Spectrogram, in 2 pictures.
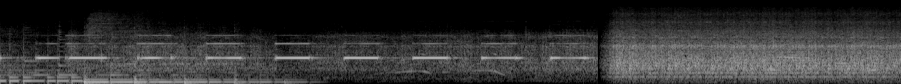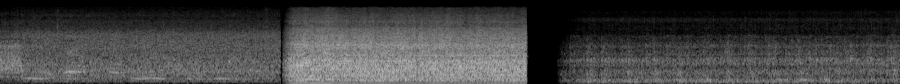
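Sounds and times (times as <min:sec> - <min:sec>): reversing alarm beeping: 0:00.2 - 0:06.0, 0:07.7 - 0:08.1.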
